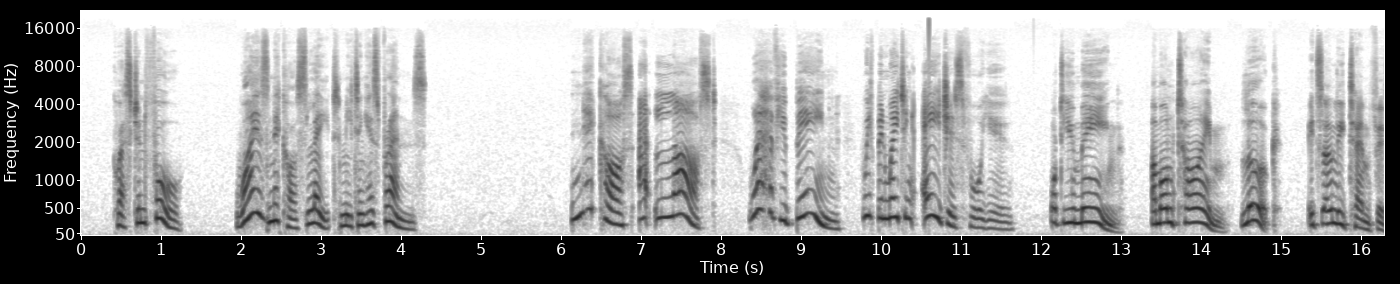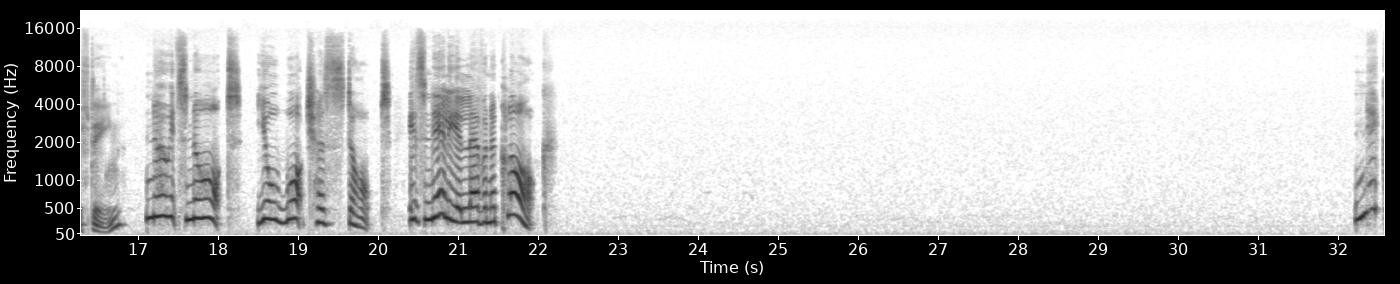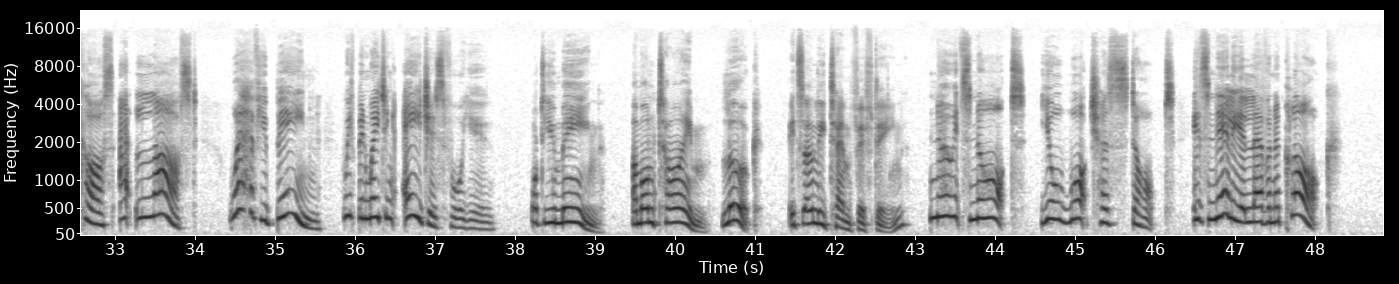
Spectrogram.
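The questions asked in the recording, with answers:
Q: Why is Nikos late meeting his friends?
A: His watch has stopped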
